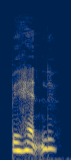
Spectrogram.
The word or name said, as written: behandler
